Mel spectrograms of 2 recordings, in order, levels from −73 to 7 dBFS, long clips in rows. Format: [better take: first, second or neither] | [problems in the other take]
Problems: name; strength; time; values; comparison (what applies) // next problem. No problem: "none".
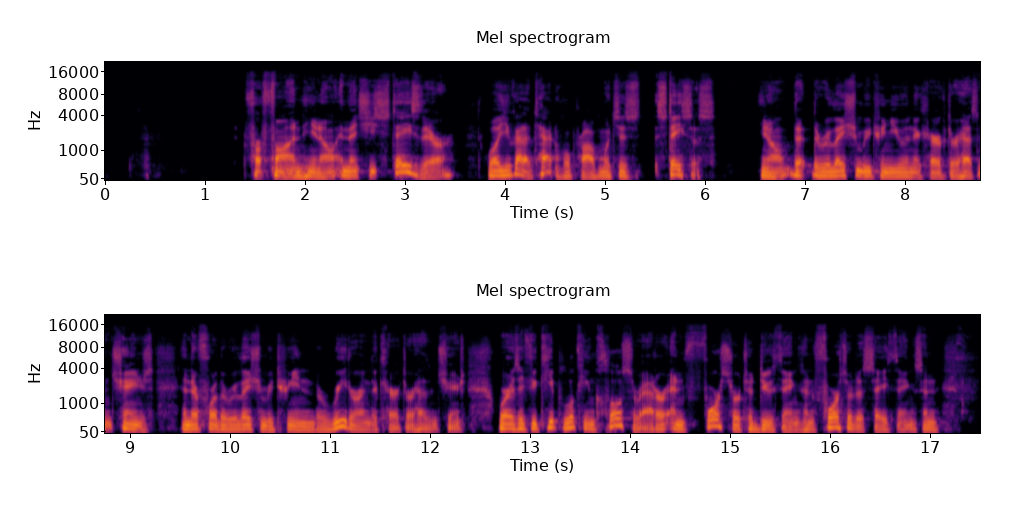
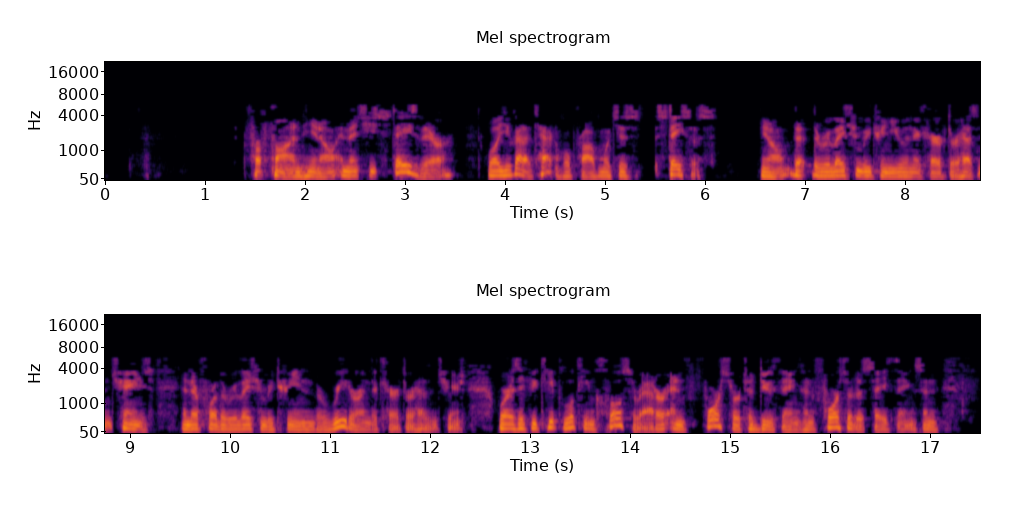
first | garbled, watery; badly; nothing above 5.5 kHz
